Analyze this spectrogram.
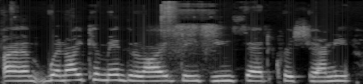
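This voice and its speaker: A woman's voice: a little high, flat delivery, measured pace, noisy background. An Irish woman in a casual live debate, her voice muffled as if heard through a wall, asking pointed questions. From Ireland. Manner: pointed, questioning, picks at terms. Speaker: participant in a live online debate.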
